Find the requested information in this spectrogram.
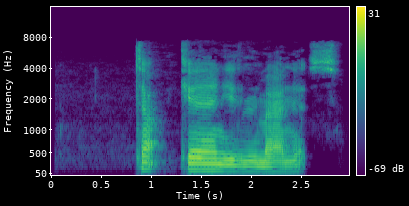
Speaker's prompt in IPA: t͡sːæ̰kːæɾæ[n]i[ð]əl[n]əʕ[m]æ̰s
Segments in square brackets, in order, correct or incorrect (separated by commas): correct, correct, incorrect, incorrect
